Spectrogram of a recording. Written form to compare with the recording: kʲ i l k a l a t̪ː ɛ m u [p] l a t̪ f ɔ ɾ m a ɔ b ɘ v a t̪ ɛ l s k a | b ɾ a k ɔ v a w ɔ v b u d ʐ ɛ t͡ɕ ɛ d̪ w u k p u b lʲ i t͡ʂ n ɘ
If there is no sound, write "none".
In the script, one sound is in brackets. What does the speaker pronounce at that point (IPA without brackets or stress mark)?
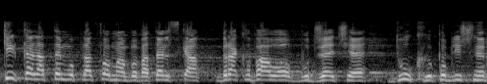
p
